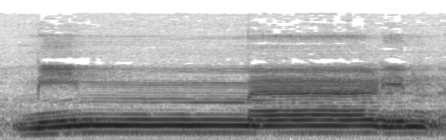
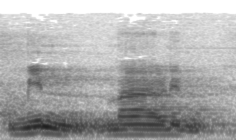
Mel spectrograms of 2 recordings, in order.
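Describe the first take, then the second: First: The n merges into a nasalized m sound. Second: The n sound is heard clearly before m. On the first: The speaker calls it right. "bunyi nunnya kita masukkan ke, ke dalam bunyi mim" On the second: The speaker calls it wrong. "itu cara baca izhar, jelas, nunnya terdengar jelas"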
